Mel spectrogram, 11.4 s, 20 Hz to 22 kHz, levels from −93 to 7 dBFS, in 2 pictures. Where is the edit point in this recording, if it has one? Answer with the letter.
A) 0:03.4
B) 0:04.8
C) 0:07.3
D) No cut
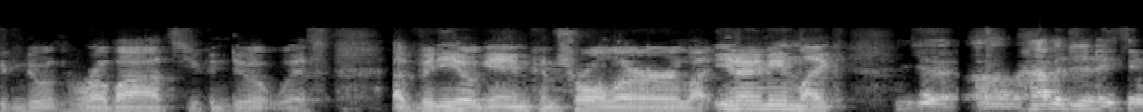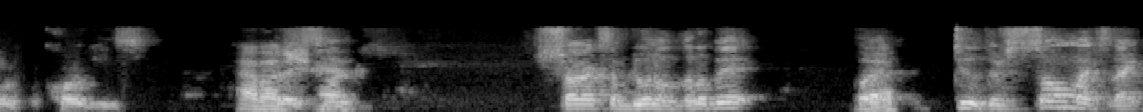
B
